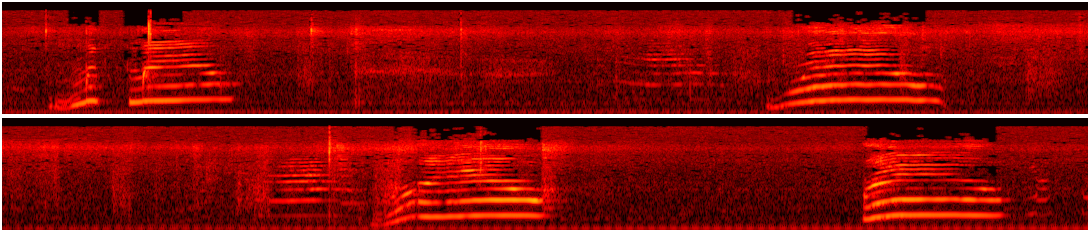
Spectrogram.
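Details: Domestic cats meowing indoors, one cat held while the two are made to talk to each other; four rising-falling meows spaced about three seconds apart over a steady low hum.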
